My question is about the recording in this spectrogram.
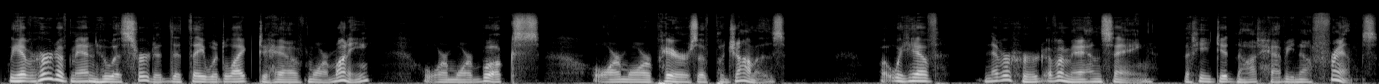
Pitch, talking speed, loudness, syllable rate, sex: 130 Hz, 170 wpm, -20 LUFS, 4.1 syllables/s, male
